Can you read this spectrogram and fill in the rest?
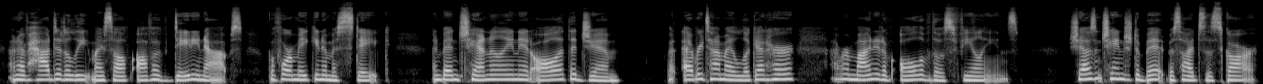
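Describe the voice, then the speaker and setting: A woman hosts a casual podcast, moving between chat and reading stories aloud. Her voice sits at an ordinary pitch for a woman. The recording is close and dry, with no room sound. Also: dry recording. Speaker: podcast host.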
